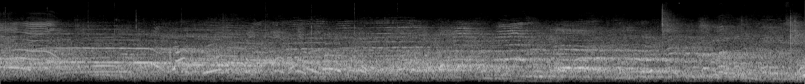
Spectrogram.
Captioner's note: applause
